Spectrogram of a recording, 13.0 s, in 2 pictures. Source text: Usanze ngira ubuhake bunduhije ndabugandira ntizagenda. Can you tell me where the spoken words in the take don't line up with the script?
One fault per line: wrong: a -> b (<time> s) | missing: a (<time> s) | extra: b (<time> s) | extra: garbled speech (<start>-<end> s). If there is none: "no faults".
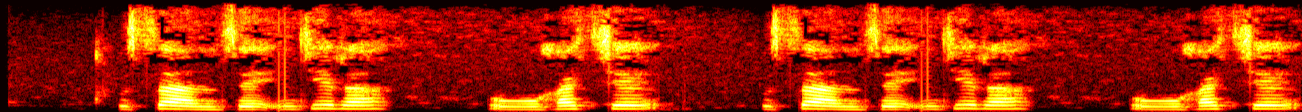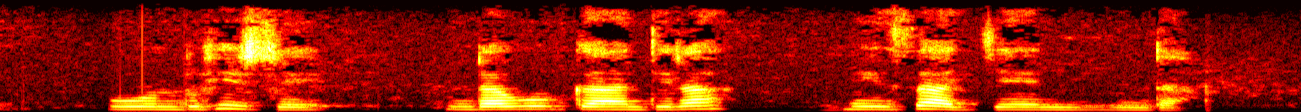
extra: usanze ngira ubuhake (3.8 s)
